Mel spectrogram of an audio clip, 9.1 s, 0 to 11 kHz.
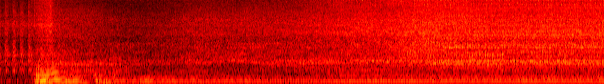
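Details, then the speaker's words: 2006 Ford Fiesta ST petrol engine at idle with a light, tinny buzzing rattle from the exhaust manifold heat shield vibrating loose due to a broken bolt; heat shield rattle at idle. "So the problem I'm having with it at the minute is when it's on idle you can hear it vibrating around because there's a broken bolt."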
